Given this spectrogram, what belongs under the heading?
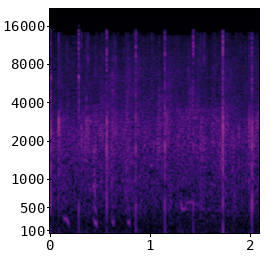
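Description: Scattered handclaps from a small audience at a children's holiday program launch, with sharp claps spaced irregularly and voices murmuring faintly between them.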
